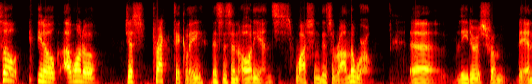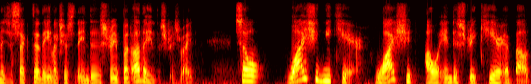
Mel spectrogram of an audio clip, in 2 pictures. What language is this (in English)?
English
